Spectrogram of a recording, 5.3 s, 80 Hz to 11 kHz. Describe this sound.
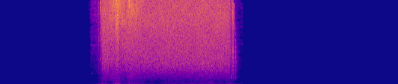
Me spraying a bug. No bugs were harmed! Applied Pitch Bend, Tempo and Noise Reduction. Recorded on Conexant Smart Audio and AT2020 USB mic, processed with Audacity.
